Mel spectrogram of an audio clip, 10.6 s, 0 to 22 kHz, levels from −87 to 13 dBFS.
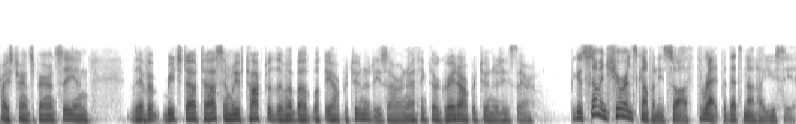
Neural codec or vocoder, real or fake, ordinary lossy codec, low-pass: none; real; Opus, 24 kbps; 5.4 kHz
